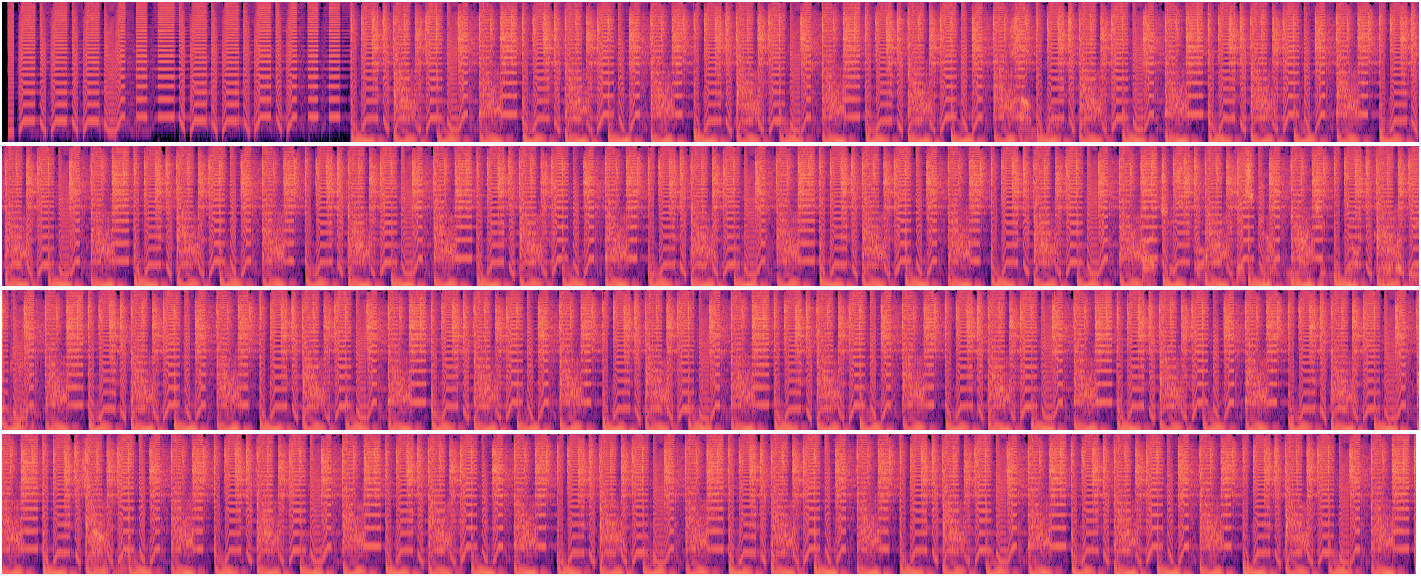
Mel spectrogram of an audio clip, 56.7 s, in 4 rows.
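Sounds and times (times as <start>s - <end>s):
techno backing track: 0.1s - 56.6s.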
